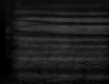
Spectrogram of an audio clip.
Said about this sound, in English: Do you turn up my breathing? Maybe she thinks I mean, maybe she's mistaken because I breathe very loudly.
